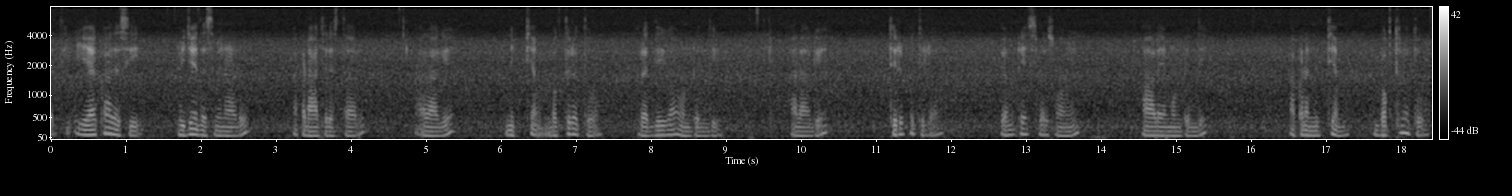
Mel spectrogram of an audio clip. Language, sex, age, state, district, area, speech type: Telugu, male, 18-30, Andhra Pradesh, Krishna, rural, spontaneous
